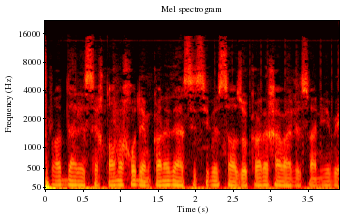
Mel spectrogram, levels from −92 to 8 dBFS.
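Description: Speech here, and from about 2.26 s right through to the end you get GSM signalling bursts: a galloping dit-dit-dit of short buzzes at 217 Hz, sitting roughly 25 dB under the speech. That's a 2G phone nearby doing its signalling chatter, sending short groups of radio bursts, and something in the audio circuit rectifying that RF into the pulsed buzz you hear.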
